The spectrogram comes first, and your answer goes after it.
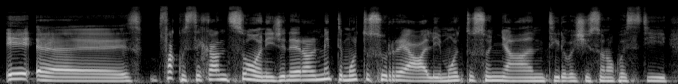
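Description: A woman co-hosts a music radio show in loose, easygoing chat. Her voice sits low, with a dark, mellow tone. She wanders from one tangent to the next and laughs easily. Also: measured pace. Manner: chatty, digressive, laughs easily. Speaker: radio co-host.

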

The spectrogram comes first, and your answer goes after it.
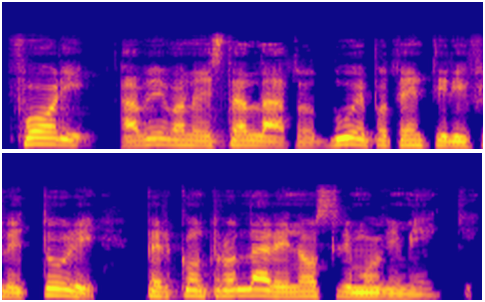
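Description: A man narrating a first-person memoir in a steady, measured storytelling voice. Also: medium pitch, no echo, dull audio.

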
